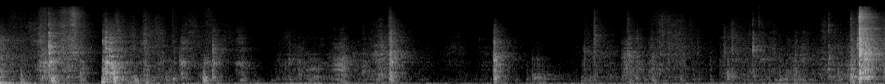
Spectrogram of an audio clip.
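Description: A boxed Bluetooth headset kit being opened and unpacked by hand: the lid of the red product box being handled and parts and a cable pulled out of its foam tray, making irregular light knocks, clicks and rustles, with one louder knock near the end.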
